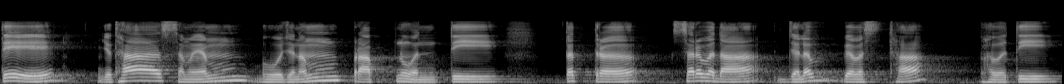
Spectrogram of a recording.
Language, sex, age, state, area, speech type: Sanskrit, male, 18-30, Rajasthan, urban, spontaneous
